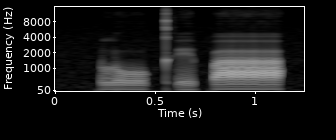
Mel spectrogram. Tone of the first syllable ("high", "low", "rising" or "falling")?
low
